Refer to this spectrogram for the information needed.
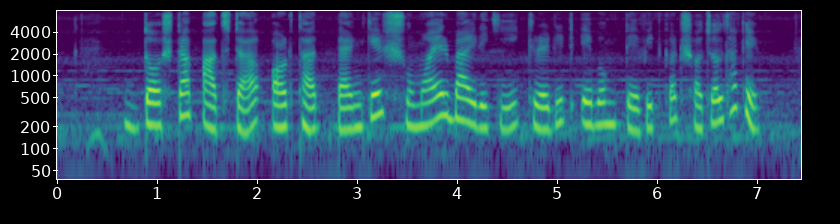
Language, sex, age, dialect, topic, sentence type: Bengali, female, 18-24, Northern/Varendri, banking, question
